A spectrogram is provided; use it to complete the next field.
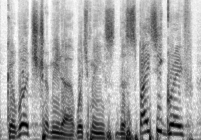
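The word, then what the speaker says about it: Gewürztraminer: It's called Gewurztraminer. Gewurztraminer. So we kind of divide into two parts of letters. Gewurz is the first part. The Traminer is the second part.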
